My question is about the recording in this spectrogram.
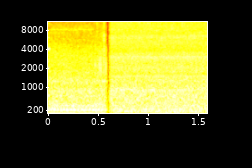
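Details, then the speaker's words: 1996 Holmes 5200 BTU window air conditioner made by WCI, LG compressor, fan on low, after running a while: steady even hum, no knock, rattle or squeal; compressor quieted down, drawing 4.52 A and 450 W; normal running. "Compressor's nice and quiet now. And we're at 4.52 amps and 450 watts."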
